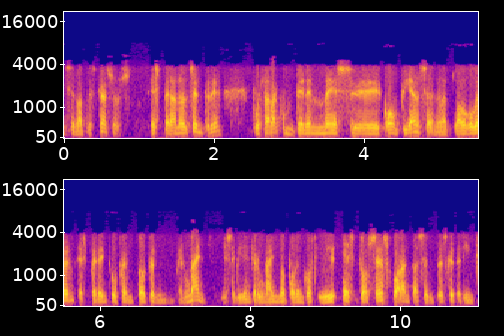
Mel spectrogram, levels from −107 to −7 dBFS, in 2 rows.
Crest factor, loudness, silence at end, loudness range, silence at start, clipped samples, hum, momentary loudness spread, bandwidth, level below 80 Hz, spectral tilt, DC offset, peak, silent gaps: 18 dB; -19 LUFS; 0 s; 3 LU; 0 s; under 0.1%; none; 8 LU; 4.7 kHz; -60 dBFS; -8.5 dB/octave; under 0.1%; -2 dBFS; none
